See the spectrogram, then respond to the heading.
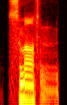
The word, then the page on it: smarten: British English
